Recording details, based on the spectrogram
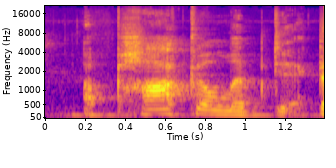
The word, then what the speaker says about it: apocalyptic: Oh my god, did you say that on purpose just now, or you really think that's how it's pronounced? – Apocalyptic.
